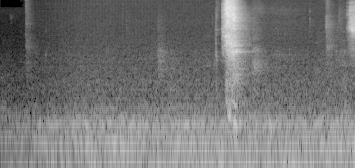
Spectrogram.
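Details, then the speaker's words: Single short, sharp sneeze over a steady low rumble, in a comedy skit, followed by dialogue: "you can't smell sneezes, that's a reasonable argument"; sneezing. "you can't smell sneezes that's a reasonable argument I won't bring this up again"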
